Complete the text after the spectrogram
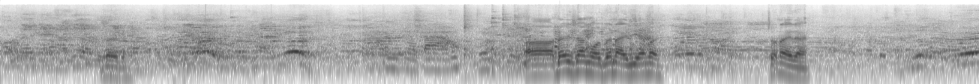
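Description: A crowd of people chatter nearby.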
